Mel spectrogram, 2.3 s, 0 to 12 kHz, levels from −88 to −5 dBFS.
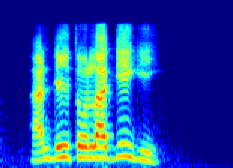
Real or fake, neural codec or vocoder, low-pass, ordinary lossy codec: fake; codec, 16 kHz, about 1 kbps, DyCAST, with the encoder's durations; 7.2 kHz; Opus, 64 kbps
